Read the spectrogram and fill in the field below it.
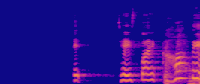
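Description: A woman speaks cheerfully, close by.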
